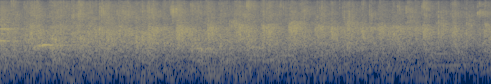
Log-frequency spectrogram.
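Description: A church congregation applauding in dense, steady clapping that fades a little toward the end.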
